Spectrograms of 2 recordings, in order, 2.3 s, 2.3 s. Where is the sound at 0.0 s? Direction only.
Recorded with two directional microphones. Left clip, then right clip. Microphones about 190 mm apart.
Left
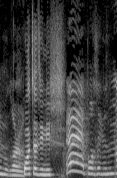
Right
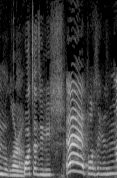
20° right (ahead or behind).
